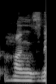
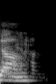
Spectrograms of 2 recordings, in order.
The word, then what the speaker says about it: Jung: And I'm going to totally butcher Hung's name, but spirituality was termed by, I say Carl Jung, but I think it's Carl Hung. I forget how you say it. J-U-N-G. – Jung. – Jung. – No, Jung. – It's thank you. – Jung. I actually heard it.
